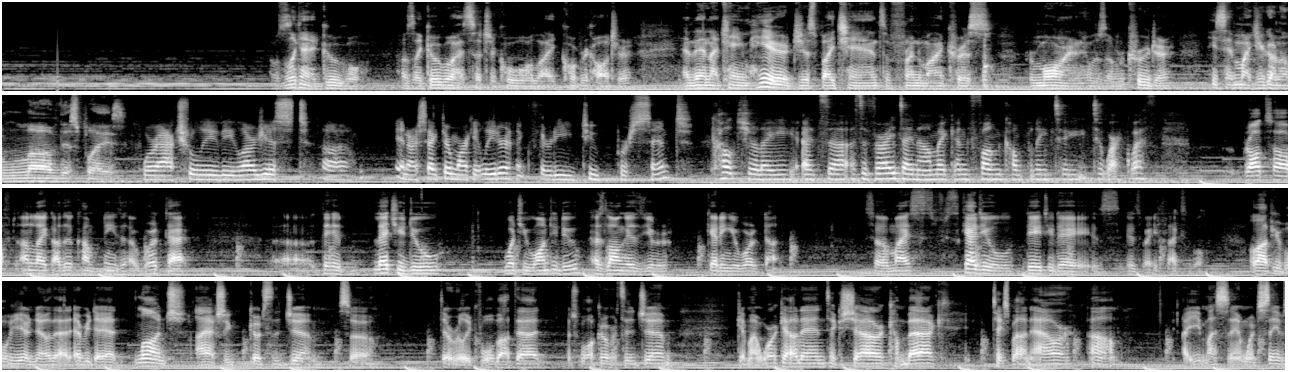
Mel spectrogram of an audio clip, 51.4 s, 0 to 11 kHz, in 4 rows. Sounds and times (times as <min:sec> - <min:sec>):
Music: 0:00.0 - 0:51.4.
